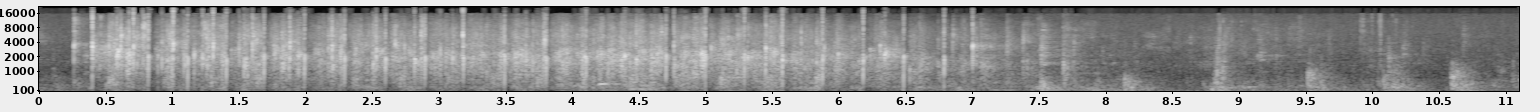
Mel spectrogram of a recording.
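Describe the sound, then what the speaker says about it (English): A conference closing ceremony audience gives dense, loud applause that continues for several seconds and then thins into scattered claps, with some voices mixed in. "Warm round of applause for Neda Mat."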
